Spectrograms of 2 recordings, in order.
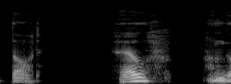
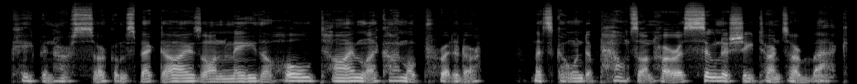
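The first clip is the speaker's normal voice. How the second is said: ordinary delivery, nothing marked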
